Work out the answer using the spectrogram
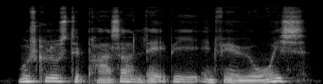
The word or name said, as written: m. depressor labii inferioris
